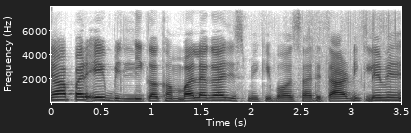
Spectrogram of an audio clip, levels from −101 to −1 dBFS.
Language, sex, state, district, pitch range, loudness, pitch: Hindi, female, Uttar Pradesh, Jyotiba Phule Nagar, 165-215 Hz, -17 LUFS, 190 Hz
